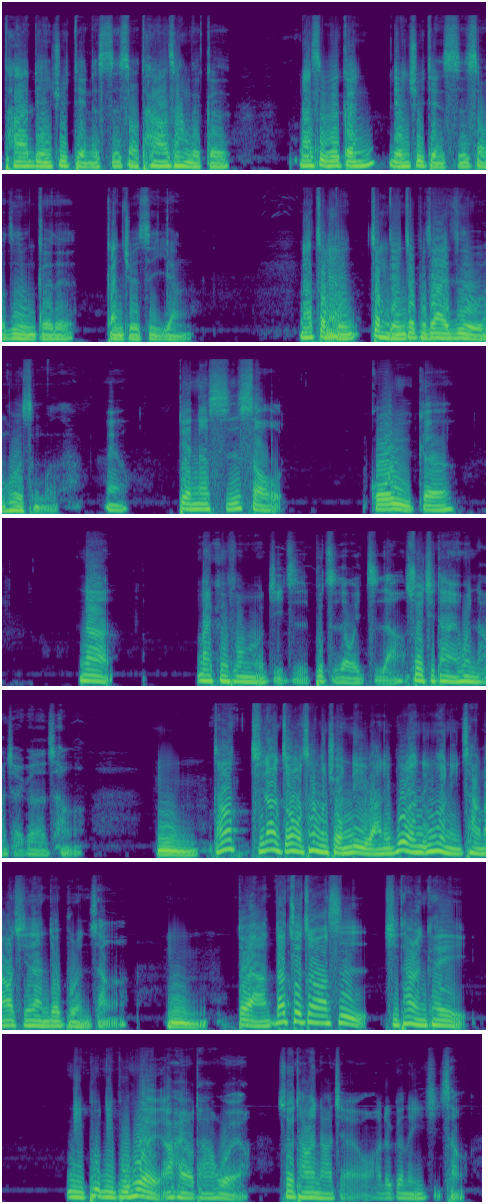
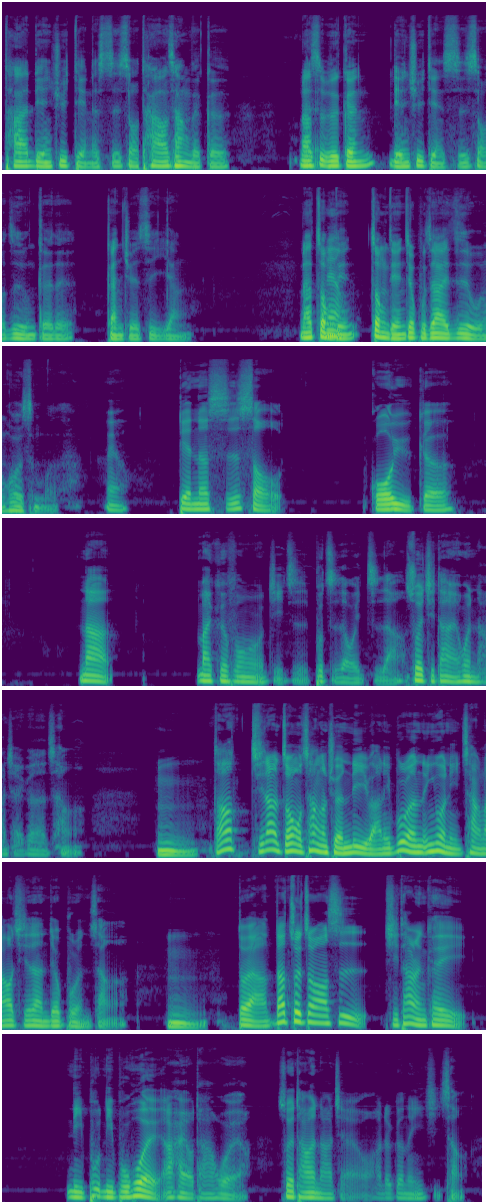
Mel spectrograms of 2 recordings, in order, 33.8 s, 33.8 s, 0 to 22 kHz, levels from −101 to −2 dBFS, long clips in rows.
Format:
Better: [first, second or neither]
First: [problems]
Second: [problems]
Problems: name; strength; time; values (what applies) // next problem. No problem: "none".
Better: second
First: distortion; heavy; 5 dB below the speech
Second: none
